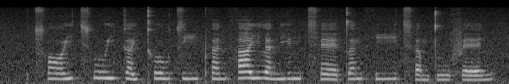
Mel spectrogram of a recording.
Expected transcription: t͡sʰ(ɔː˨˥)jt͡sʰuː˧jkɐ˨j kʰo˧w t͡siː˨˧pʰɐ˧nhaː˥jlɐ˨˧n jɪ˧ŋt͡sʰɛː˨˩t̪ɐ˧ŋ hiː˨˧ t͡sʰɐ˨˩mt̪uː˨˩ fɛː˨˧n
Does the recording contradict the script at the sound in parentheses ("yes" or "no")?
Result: no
